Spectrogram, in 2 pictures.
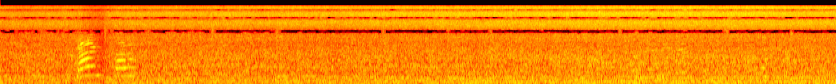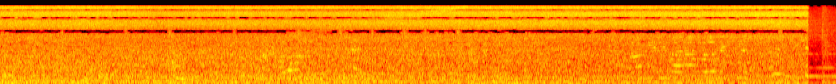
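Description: Constant dense rushing of water at Tago Falls in Porac, Pampanga, a steady broadband roar like heavy spray, with faint voices and background chatter mixed into the wash.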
